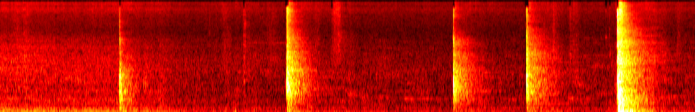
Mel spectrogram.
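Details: Fiat Tempra door gives sharp, hollow clunks each time it swings, from a dry, loose hinge pin.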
